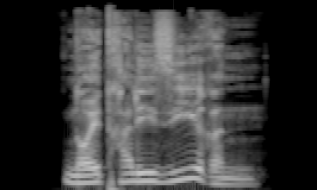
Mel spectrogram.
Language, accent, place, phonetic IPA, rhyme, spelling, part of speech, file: German, Germany, Berlin, [nɔɪ̯tʁaliˈziːʁən], -iːʁən, neutralisieren, verb, De-neutralisieren.ogg
- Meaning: to neutralize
